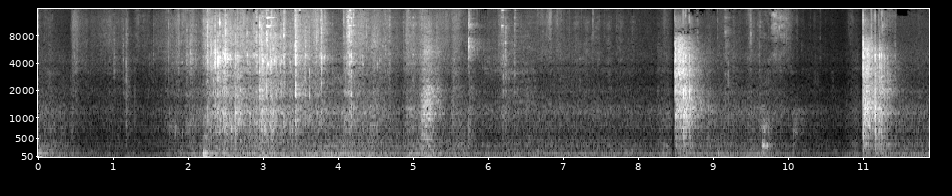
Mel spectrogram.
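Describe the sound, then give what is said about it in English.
Dice being rolled in a tabletop game clatter in a few sharp, wooden rattling bursts, a busy cluster early on and two shorter tumbles later, over quiet background noise. “So was that you rolling your hero die and your other die?”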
